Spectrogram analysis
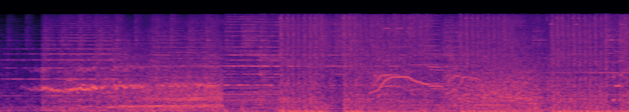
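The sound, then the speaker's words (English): Submachine gun fire rips at a speeding car in rapid, dense bursts, mixed with roaring engine noise and squealing tyres, loud and continuous throughout. “With the speedy corner dangerously close, Peoples lets rip with his submachine gun.”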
